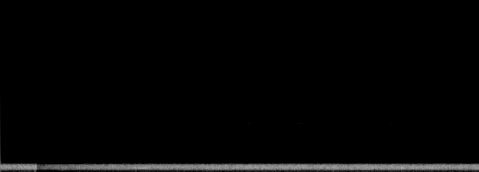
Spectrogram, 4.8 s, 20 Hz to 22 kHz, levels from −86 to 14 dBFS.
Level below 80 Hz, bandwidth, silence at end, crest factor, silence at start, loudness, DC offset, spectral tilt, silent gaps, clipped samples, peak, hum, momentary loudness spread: -82 dBFS; 1.2 kHz; 0 s; 16 dB; 0 s; -31 LUFS; under 0.1%; -8 dB/octave; none; under 0.1%; -14 dBFS; none; 7 LU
